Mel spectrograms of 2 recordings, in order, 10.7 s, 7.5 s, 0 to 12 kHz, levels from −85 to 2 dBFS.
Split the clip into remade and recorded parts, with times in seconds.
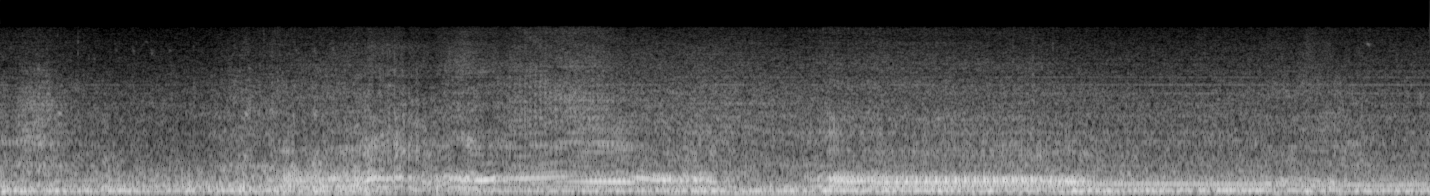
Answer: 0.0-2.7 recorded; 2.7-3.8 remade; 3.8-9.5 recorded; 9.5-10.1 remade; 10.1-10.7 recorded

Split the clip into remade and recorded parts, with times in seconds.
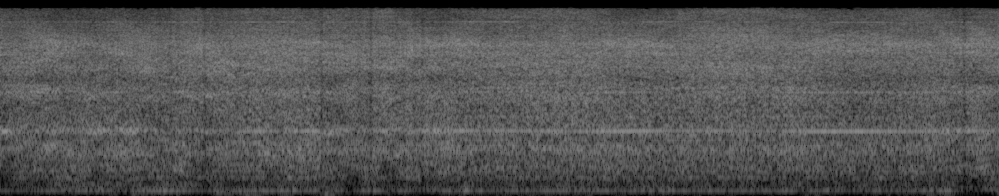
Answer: 0.0-1.8 remade; 1.8-2.4 recorded; 2.4-3.4 remade; 3.4-7.0 recorded; 7.0-7.5 remade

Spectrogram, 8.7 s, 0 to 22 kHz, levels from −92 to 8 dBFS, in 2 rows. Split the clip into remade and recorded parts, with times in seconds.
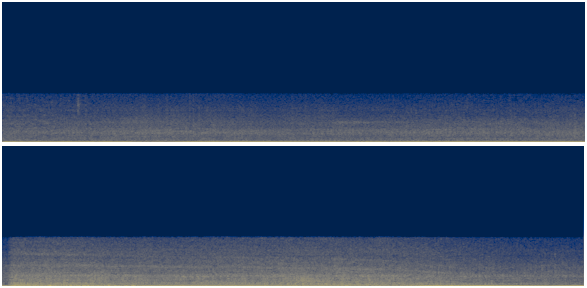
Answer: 0.0-0.7 recorded; 0.7-2.9 remade; 2.9-8.7 recorded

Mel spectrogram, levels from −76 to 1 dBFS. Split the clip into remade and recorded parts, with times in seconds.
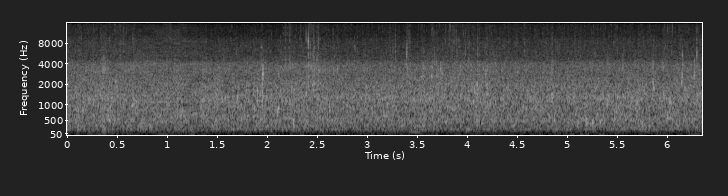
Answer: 0.0-0.7 recorded; 0.7-1.4 remade; 1.4-6.4 recorded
